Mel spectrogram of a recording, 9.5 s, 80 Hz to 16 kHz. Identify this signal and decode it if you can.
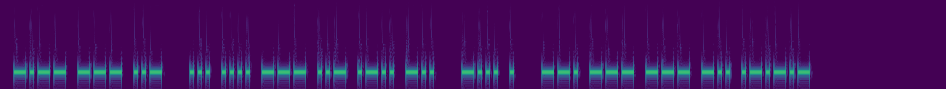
Morse code, heard as a keyed tone, about 32 wpm, 700 Hz. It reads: YOU SHOULD BE GOOD.
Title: Sentences from Top 1000 Words - Review Part 1 - 30wpm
